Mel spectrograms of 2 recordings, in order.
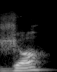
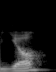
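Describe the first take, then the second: First: It is said in an Argentinian Spanish accent. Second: It is said in a standard Castilian Spanish accent. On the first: "the Argentinians will say yo" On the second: "when you refer to yourself, you say yo"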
